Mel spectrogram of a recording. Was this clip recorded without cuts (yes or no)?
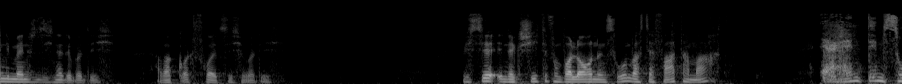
yes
